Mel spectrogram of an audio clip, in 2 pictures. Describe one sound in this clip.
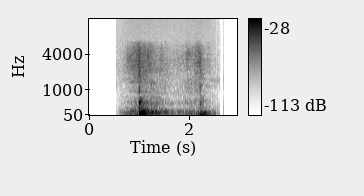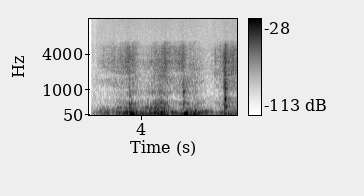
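Toast sandwiches thump softly onto a hot griddle.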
